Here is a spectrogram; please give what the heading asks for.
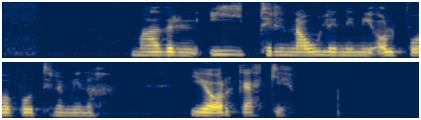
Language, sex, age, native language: Icelandic, female, 30-39, Icelandic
